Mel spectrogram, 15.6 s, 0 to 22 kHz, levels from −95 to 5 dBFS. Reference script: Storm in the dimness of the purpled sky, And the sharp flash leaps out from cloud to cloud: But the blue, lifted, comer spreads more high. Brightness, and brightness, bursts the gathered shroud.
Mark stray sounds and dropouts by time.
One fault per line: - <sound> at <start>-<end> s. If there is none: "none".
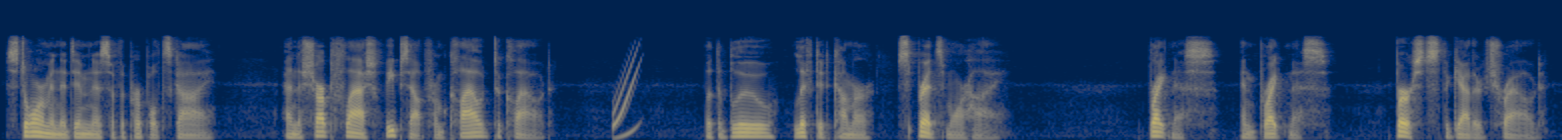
- chirp at 6.1-6.4 s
